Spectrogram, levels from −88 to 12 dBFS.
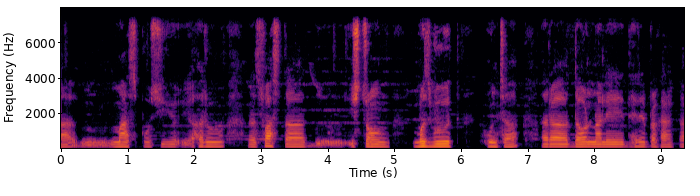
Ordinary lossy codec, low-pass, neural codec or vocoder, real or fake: none; 7.2 kHz; none; real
